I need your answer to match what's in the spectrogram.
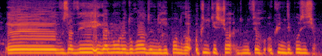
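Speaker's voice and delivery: ordinary talk, nothing marked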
